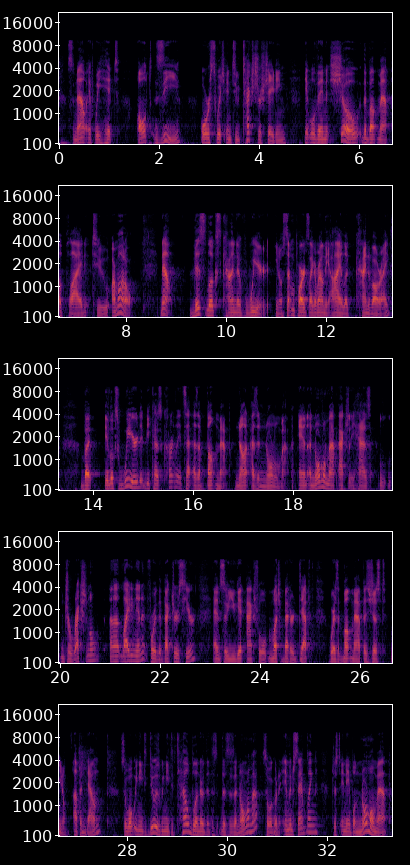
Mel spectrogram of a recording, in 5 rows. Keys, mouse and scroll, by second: 3.4 alt+z, 3.4-5.4 drag, 5.4-9.2 middle drag, 9.3-10.9 right drag, 10.9-13.0 middle drag, 13.3-15.0 middle drag.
